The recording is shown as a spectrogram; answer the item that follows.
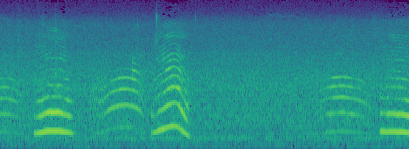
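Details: Dusty, a pet cat, indoors in the middle of the night, trading meows back and forth with his owner: about five arched, harmonic-rich meows, some drawn out and level, others rising then falling, separated by short quiet gaps.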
